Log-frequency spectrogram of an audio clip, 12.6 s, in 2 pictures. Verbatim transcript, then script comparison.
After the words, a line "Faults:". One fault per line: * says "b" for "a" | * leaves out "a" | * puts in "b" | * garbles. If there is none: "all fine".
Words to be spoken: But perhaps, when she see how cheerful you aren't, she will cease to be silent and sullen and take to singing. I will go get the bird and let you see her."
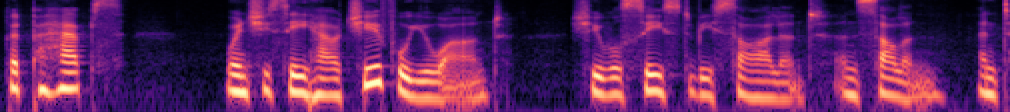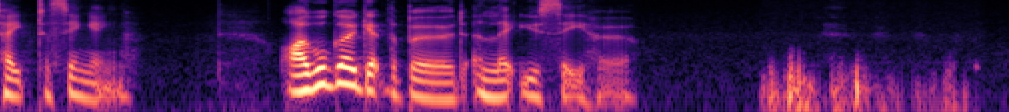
But perhaps, when she see how cheerful you aren't, she will cease to be silent and sullen and take to singing. I will go get the bird and let you see her."
Faults:
all fine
